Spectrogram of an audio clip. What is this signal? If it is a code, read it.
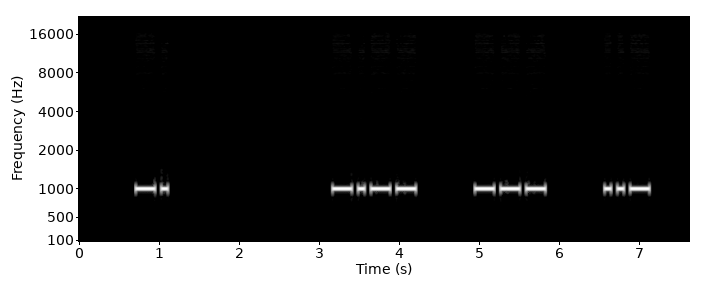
Morse code, heard as a keyed tone, about 15 wpm, spaced as for 8 wpm, 1000 Hz. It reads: N YOU
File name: 8wpm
